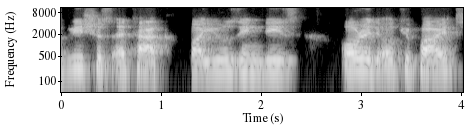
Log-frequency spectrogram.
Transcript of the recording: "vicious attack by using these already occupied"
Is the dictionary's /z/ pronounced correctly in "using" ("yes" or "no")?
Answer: yes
